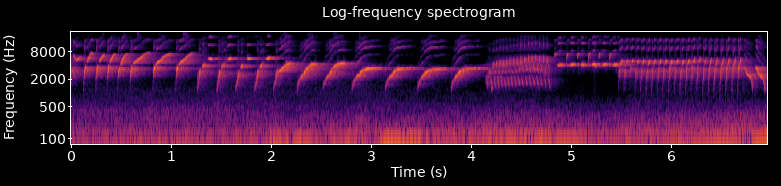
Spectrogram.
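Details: Domestic canary song played to make other canaries sing: a varied run of sweeping, repeated notes, then a harsh buzzy segment and a fast high trill, with a low background hum.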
